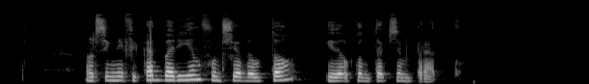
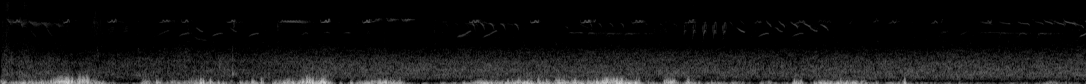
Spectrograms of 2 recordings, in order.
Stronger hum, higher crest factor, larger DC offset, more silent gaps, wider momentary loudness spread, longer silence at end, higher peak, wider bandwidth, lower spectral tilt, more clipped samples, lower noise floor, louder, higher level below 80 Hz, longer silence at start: neither; about the same, 20 dB vs 20 dB; neither; neither; second, 14 LU vs 23 LU; first, 1.55 s vs 0 s; about the same, -6 dBFS vs -6 dBFS; second, 11.5 kHz vs 20 kHz; second, -6 dB/octave vs -7.5 dB/octave; neither; first, -83 dBFS vs -46 dBFS; first, -24 LUFS vs -29 LUFS; second, -78 dBFS vs -30 dBFS; first, 0.85 s vs 0 s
